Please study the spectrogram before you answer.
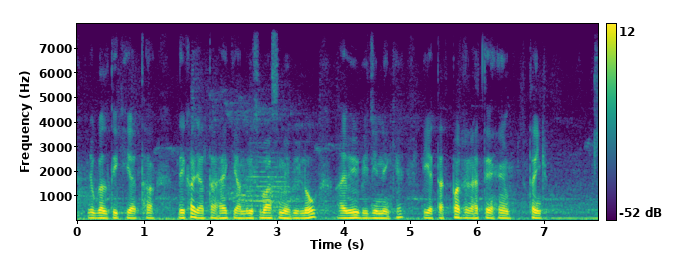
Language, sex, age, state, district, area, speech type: Hindi, male, 45-60, Bihar, Begusarai, urban, spontaneous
